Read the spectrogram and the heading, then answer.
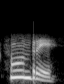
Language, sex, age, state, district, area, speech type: Kannada, female, 60+, Karnataka, Belgaum, rural, conversation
